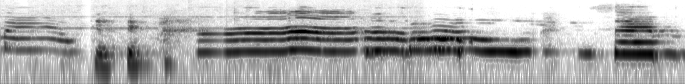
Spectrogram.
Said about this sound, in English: I feel like I hear a cat crying. Really? Behind me. It's Emil doing a sad noise because he wants in. It's this really high-pitched, sad squeak, and it's like, I know you're not really sad.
